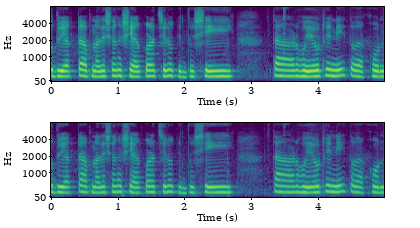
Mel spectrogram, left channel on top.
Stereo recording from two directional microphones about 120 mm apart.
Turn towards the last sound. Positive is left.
turn(degrees=15)  # may be behind; listen again after turning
